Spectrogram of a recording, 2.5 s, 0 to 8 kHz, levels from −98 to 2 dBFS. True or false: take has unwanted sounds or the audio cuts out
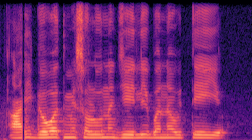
true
